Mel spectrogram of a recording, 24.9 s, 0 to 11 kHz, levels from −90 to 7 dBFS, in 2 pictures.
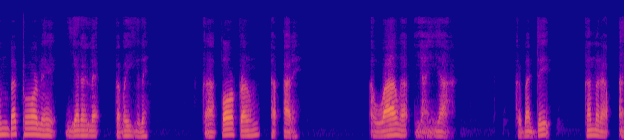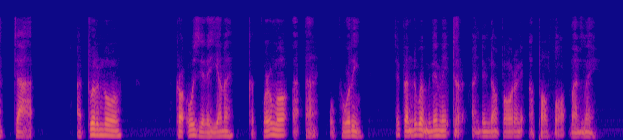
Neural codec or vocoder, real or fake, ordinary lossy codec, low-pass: codec, 16 kHz, 0.5 kbps, FunCodec, trained on LibriTTS, 25 frames a second; fake; AAC, 32 kbps; 7.2 kHz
